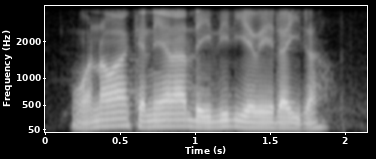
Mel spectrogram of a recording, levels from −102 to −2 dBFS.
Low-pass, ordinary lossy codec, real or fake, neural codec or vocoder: 3.6 kHz; none; real; none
